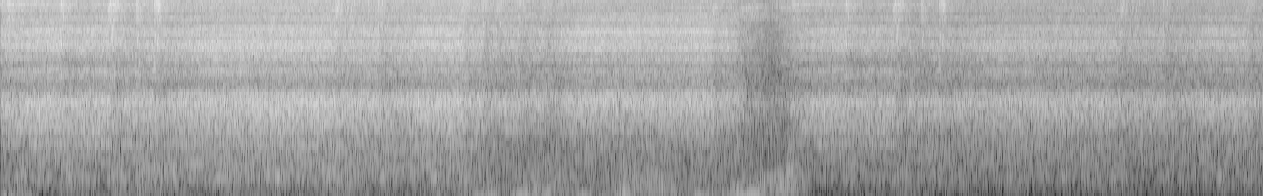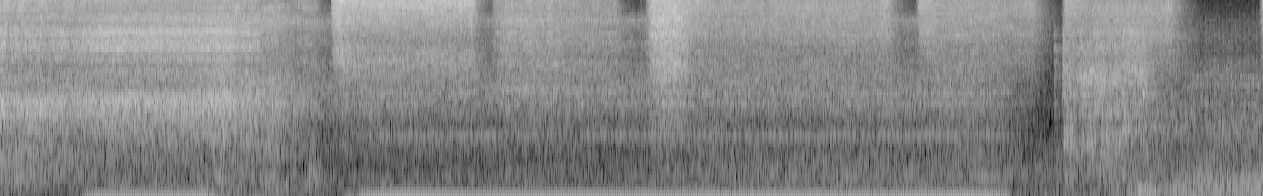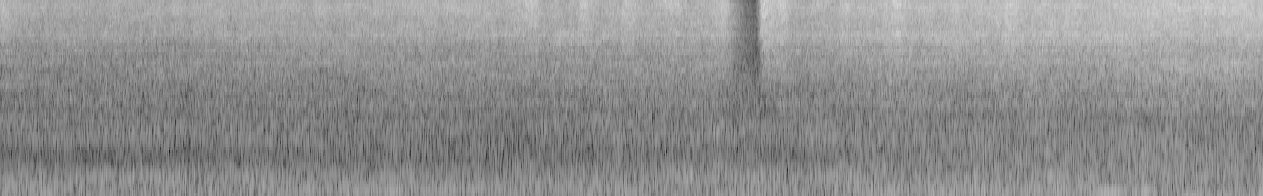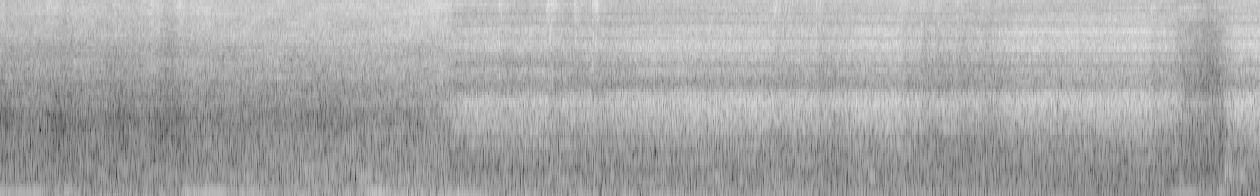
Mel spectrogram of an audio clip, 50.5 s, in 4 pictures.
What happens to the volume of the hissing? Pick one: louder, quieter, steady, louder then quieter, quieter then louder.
quieter then louder.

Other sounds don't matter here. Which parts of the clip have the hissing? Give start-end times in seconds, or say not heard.
0.0-50.4.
